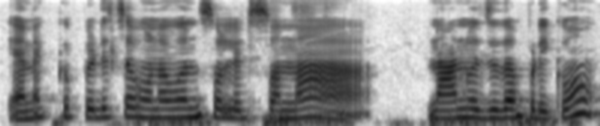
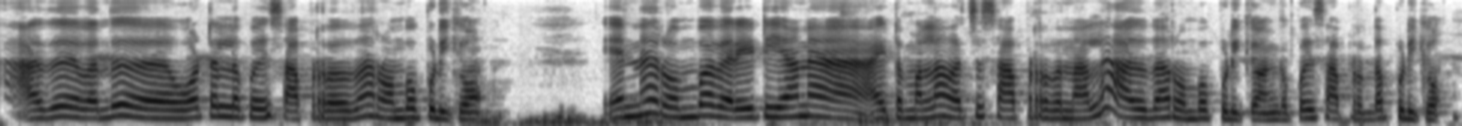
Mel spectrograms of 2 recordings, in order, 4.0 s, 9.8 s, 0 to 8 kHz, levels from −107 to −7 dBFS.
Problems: none marked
